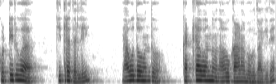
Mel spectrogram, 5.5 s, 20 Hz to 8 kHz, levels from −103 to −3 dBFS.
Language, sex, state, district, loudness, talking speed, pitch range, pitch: Kannada, male, Karnataka, Mysore, -27 LUFS, 75 wpm, 130-160 Hz, 145 Hz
